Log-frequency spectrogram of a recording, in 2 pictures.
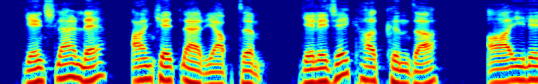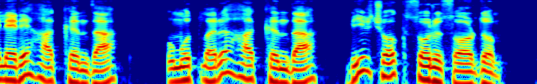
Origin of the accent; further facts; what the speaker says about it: Argentina; Turkish is a second language; moved away as an adult; now in Istanbul, Turkey; Arjantinliyim.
